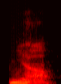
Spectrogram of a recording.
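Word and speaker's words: ज्ञ: Let's take the root nya. Root to know, which we haven't. That's why in English we write it with a K. To know. You speak kna or knor. That reflects the nya, and in Greek gnosis,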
